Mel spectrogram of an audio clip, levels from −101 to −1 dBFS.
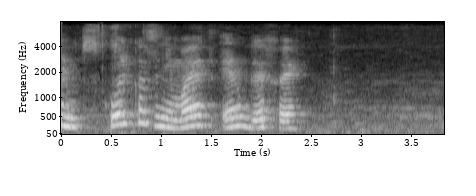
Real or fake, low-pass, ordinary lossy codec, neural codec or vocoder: real; 7.2 kHz; AAC, 32 kbps; none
